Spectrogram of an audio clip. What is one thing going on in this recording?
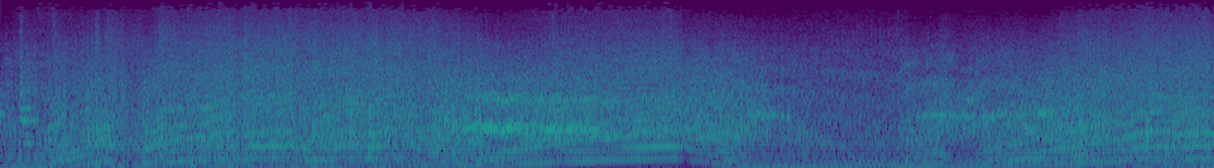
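Tyres screech as a car slides.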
